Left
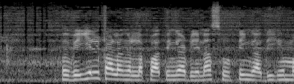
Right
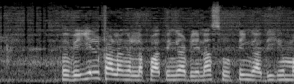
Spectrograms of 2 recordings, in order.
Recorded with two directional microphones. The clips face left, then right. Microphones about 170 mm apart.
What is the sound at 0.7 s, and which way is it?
Speech, 25° right (ahead or behind).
